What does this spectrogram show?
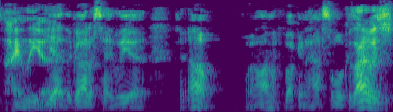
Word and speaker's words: Hylia: that I learned that all that stuff is pronounced hi Lea cuz its Skyward Sword goddess hi Lea yeah the goddess hylia oh well I'm a [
